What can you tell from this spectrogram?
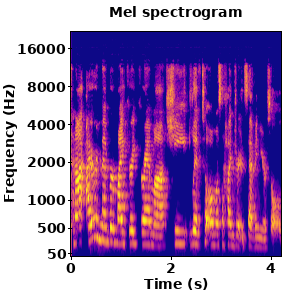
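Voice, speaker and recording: At a moderate pace, a woman talks in an unremarkable speaking voice, fairly high in pitch and with ordinary variation. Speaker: real estate investor and trainer. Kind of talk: podcast interview.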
